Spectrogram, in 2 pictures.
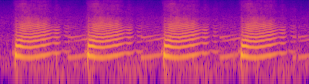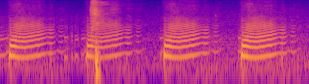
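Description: A loud electronic fallout warning alarm, the signal meaning fallout is in the area, blares in a steady repeating pattern, about eight short buzzy rising blasts in under eight seconds, each one rough and harsh with a quick upward sweep.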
